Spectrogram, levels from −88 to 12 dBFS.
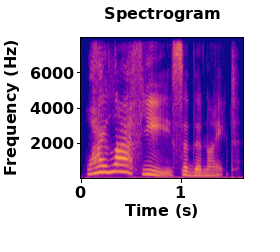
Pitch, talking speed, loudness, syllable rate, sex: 255 Hz, 220 wpm, -17 LUFS, 4.2 syllables/s, female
